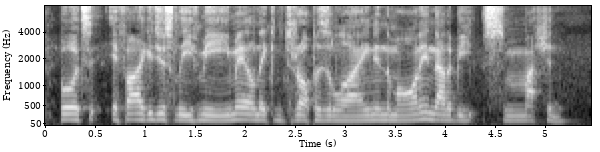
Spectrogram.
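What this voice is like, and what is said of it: Slurred, drunken-sounding speech. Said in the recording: “I've had a couple of shandies, I'm sure you can tell, because I'm slurring me words.”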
